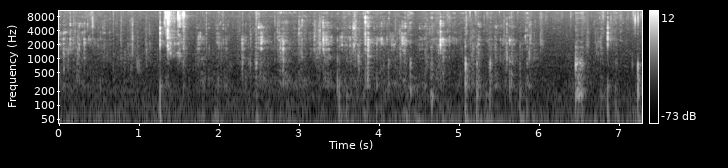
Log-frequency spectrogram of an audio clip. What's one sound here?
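Soft wet noodles squish and slide off a fork, heard up close.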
